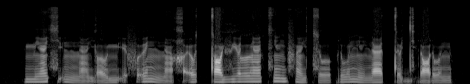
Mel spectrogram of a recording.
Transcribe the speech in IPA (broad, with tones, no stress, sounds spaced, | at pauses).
mʲ æ̃˧˥ sʲ ə̰˧ nː æ̃˩ j ʌ˩˧ ʊ̯ mʲ ɛ̰˧ f ə̰˥ ɪ̯ nː æ̃˩ χ ɛ̰˥ ʊ̯ tː ɒ˥ vʲ ʌ˥ lː ɛ̃˥ t͡s ĩ˥ ɡ f ɛ̃˧ j t͡s ʊ˧ | ɾ u˧˥ n ĩ˩˧ n æ˧ tː ə˩ dʲ ə̰˩˧ ɾ ɒ˩˧ ɾ ʊ˧ n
